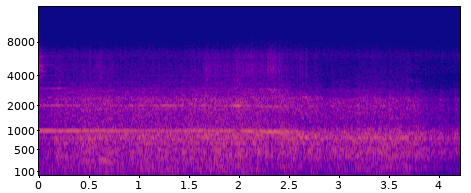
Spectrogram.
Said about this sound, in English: The train is almost on top of me. I start falling onto the tracks right in front of it.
